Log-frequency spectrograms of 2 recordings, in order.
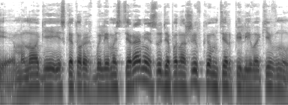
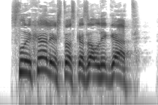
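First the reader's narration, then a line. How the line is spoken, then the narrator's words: Bark. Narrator (Russian): рявкнул Чито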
